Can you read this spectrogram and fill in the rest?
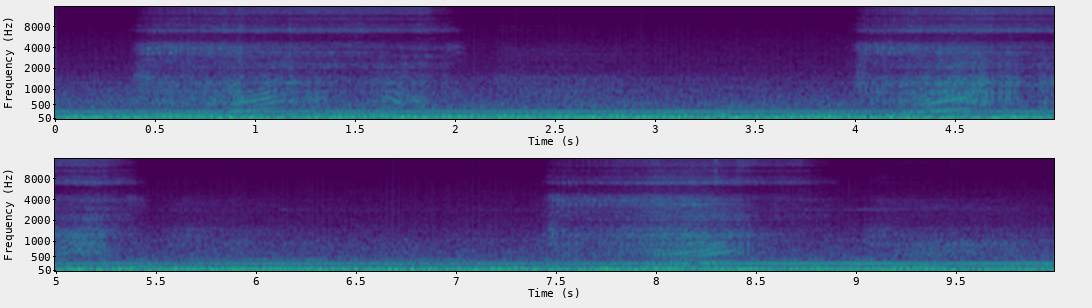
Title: Snoring girl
